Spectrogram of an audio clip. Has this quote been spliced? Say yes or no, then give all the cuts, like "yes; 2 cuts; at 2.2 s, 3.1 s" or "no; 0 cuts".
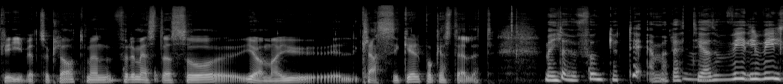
yes; 1 cut; at 5.6 s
